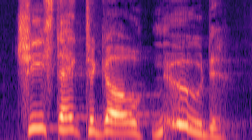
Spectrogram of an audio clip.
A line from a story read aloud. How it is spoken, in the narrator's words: she yelled to the guy at the grill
